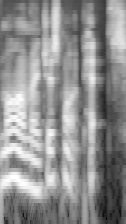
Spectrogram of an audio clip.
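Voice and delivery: very quiet, hushed, soft cat voice. Holding the cat and voicing what she says: voicing the pet cat. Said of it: "She says".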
